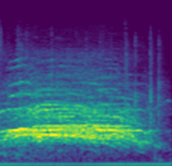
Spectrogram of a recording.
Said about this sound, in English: That always gets a big round of applause when you say, like, if Ticketmaster's a shithead, that always works.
